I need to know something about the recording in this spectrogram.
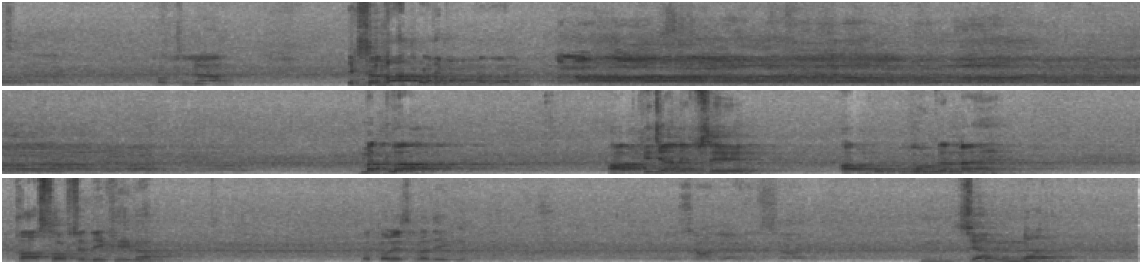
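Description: A young man recites loudly and with feeling through a microphone in an echoing hall.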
